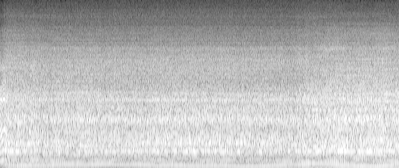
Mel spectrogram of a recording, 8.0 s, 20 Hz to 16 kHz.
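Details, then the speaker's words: 2006 Honda Element after replacing serpentine belt and tensioner pulley for a squeaky-belt complaint: smooth even idle with a steady low hum and no belt chirp or squeal; repair confirmed, normal idle. "We started it... no noise. Looks like we took care of this customers complaint of squeaky belt."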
